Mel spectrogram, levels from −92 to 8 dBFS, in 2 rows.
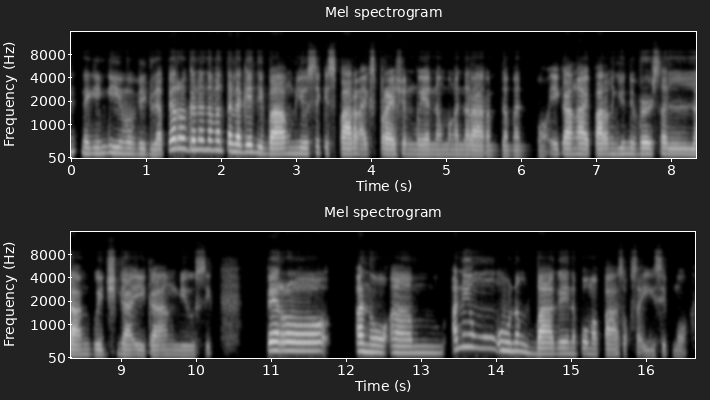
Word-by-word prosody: Naging 170 +1 -4
emo 170 -3 -3
bigla. 150 -1 -4
Pero 300 +3 +5
ganun 280 0 +3
naman 270 -1 +2
talaga, 220 -3 +6
'di 190 -4 -1
ba? 155 0 +6
Ang 165 +1 -11
music 170 +1 -5
is 160 - -3
parang 155 -1 +3
expression 150 -1 -1
mo 145 - -9
yan 145 0 -3
ng 140 0 -9
mga 145 0 -9
nararamdaman 135 -2 -4 0.2
mo. 130 0 -17
Ika 155 0 +1
nga 155 0 +2
parang 155 0 +2
universal 160 0 -2 0.3
language 145 0 0
nga 140 -3 -2
ika 135 0 -5
ang 140 -1 -17
music. 130 0 -12 0.7
Pero 250 0 +6 0.9
ano, 210 -4 +3
um, 190 -1 -4 0.2
ano 295 +6 +1
yung 350 -2 -5 0.3
unang 240 -3 -2
bagay 165 0 +1
na 160 - -8
pumapasok 150 -3 -6
sa - - -12
isip 135 +1 -14
mo 130 -1 -17
160 Hz, 150 wpm, -21 LUFS, 145-190 Hz, 0.9 s, talaga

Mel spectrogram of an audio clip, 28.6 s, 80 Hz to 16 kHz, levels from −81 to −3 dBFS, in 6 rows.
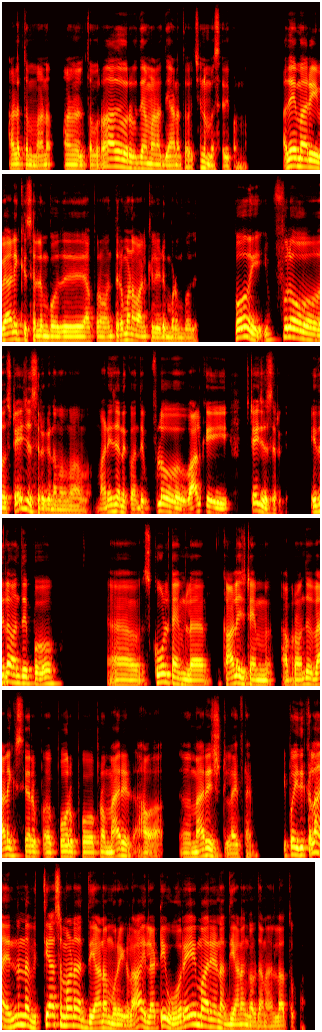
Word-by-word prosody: அழுத்தம் 105 -2 -1
மன 95 +1 -3 0.3
மன 105 0 0
அழுத்தம் 95 0 -4
வரும் - - -1
அது 165 - +2
ஒரு 135 -2 +1
விதமான 115 -3 0
தியானத்த 95 0 -3
வச்சு - - -11
நம்ம - - -2
சரி 90 0 -5
பண்ணலாம். - - -14 0.5
அதே 170 +4 +5
மாரி 155 -2 +4 0.2
வேலைக்கு 145 0 +1
செல்லும்போது, 105 -3 +2 0.3
அப்புறம் 100 +1 -3
திருமண 125 +2 0
வாழ்க்கையில 105 -2 -2
ஈடுபடும்போது, 90 -2 -3 0.6
இப்போ 180 - +2 0.4
இவ்வளோ 190 +9 0 0.5
ஸ்டேஜ்ஸ் 200 - 0
இருக்கு - - 0
நம்ம 90 -1 -4 0.6
மனிதனுக்கு 130 +2 -1
வந்து 125 - -2
இவ்வளோ 155 -1 0 0.4
வாழ்க்கை 135 0 0 0.5
ஸ்டேஜ்ஸ் - - +1
இருக்கு. - - -19 0.4
இதுல 160 +6 +3
வந்து 155 -2 +1
இப்போ 125 -4 -1 1.1
ஆ - - -3 0.5
ஸ்கூல் 175 +1 +2
டைம்ல, 120 -5 +2 0.5
காலேஜ் 140 -1 +3
டைம் 110 -1 +1 0.4
அப்புறம் 115 +1 -1
வந்து 130 +3 +1
வேலைக்கு 145 +2 0
சேர 120 -1 0 0.4
போறப்போ, 115 -2 0
அப்புறம் 105 0 -2
மேரேட் 135 +3 0
ஹ - - -2 0.8
மேரேஜ் 140 +3 +2 0.2
லைஃப் 95 0 -4
டைம் - - -12 0.4
இப்ப - - -2
இதுக்கெல்லாம் 155 0 +2
என்னென்ன 195 +5 +3
வித்தியாசமான 190 +6 +2 0.2
தியான 125 +1 +3
முறைகளா, 100 -3 +1
இல்லாட்டி 125 +3 +1 0.2
ஒரே 155 +10 +3 0.2
மாரியான 155 -6 +2
தியானங்கள் 105 -4 0
தானா 85 -2 -5
எல்லாத்துக்கும்? 90 0 -6
125 Hz, 130 wpm, -23 LUFS, 105-150 Hz, 1.1 s, அதே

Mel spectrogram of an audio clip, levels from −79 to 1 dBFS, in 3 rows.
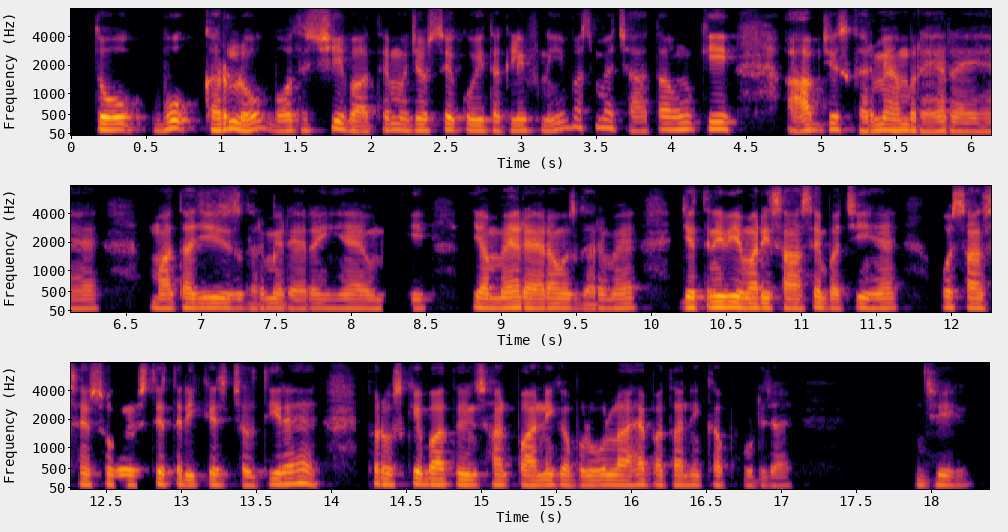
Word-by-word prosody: तो 150 0 +4
वो 185 +2 +4 0.2
कर 140 +1 +4
लो 170 -1 +5
बहुत 125 -5 -3
अच्छी 135 +7 +3
बात 115 -4 -2
है, - - -1
मुझे 135 -1 -1
उससे 135 +3 +1
कोई 130 -1 -1
तकलीफ 130 +2 -3
नहीं 125 +4 -3
है। 170 - -6
बस 200 -1 -6
मैं 190 -2 -3
चाहता 115 +3 -4
हूँ 150 +2 0
कि 165 -2 +3 0.4
आप 135 +1 +3
जिस 155 0 +2
घर 115 +2 -1
में 135 0 +3
हम 130 0 +2
रह 105 -1 -1
रहे 105 -2 -3
हैं 105 +1 -6 0.4
माता 110 +1 +2
जी 120 +1 +1
जिस 110 -1 -1
घर 110 0 -8
में 115 0 -1
रह 105 - -3
रही 110 0 -4
हैं 110 0 -1
उनकी 105 +1 -8 0.3
या 115 - +4
मैं 120 +2 +4
रह 115 -2 +4
रहा 115 0 +1
हूँ 115 - +1
इस 110 - -5
घर 105 +1 -4
में, 115 +1 -3 0.3
जितनी 125 +2 +5
भी 130 0 +7
हमारी 120 0 +5
साँसें 110 +2 +2
बची 115 +1 -1
हैं, 115 +1 -1 0.3
वो - - +2
साँसें 120 +1 +2
सुव्यवस्थित 120 +2 +1
तरीके 115 0 0
से 120 - -4
चलती 110 +5 -1
रहे, 145 +1 +2 0.4
पर 145 - +1
उसके 130 +3 +2
बाद 130 0 +2
तो 130 - +1
इंसान 120 0 0
पानी 115 +1 +2
का 120 -2 -1
बुलबुला 115 +1 0
है, 125 +1 +1
पता 115 0 -2
नहीं 115 0 -5
कब - - -4
फूट 110 -1 -10
जाए। 105 -1 -9 0.8
जी। 110 0 -5
120 Hz, 235 wpm, -22 LUFS, 115-130 Hz, 0.8 s, भी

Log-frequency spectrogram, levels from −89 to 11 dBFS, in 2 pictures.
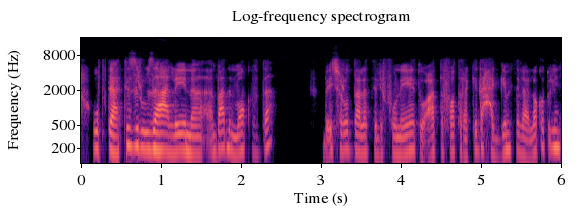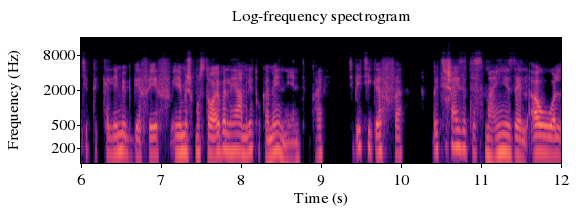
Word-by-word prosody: وبتعتذر 195 +3 +3
وزعلانة، 180 -3 +5
أنا - - -4
بعد 195 +2 +2
الموقف 170 0 -3
ده 160 +6 -3
ما - - -10 0.6
بقيتش - - -1
أَرُد 185 0 -3
على 170 -1 +2
تليفونات 160 +1 -4
وقعدت - - 0
فترة 170 -3 -3
كده 180 +6 -5
حجِّمت 175 +4 -1
العلاقة، 170 +4 -2
تقول 210 - -8
لي: - - +3
"أنتِ 205 0 -3
بتتكلمي 165 -2 -4
بجفاف"، 155 0 -3
إيه 165 0 +1
مش 170 0 +1
مستوعبة 165 +2 +2
اللي 180 -2 +1
هي - - 0
عملِته 175 +1 -1
كمان، 155 +5 0
يعني 120 - -8
أنت 130 - -12
متخيل! 155 0 -9 0.3
"أنتِ - - -18
بقيتِ 210 -1 -5
جافة، 175 -3 0
ما 155 - -14 0.4
بقيتيش 185 +3 +1
عايزة 210 -1 +1
تسمعيني 165 -1 -2
زي 160 -1 0
الأول"، 160 +2 +4
170 Hz, 200 wpm, -25 LUFS, 160-185 Hz, 0.6 s, وزعلانة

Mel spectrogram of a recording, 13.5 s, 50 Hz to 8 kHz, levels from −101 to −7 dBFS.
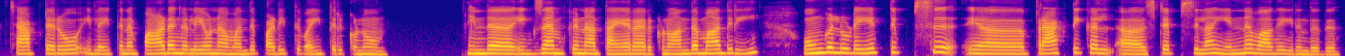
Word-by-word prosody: சாப்டரோ 195 +1 0 0.2
இல்ல 185 0 -2
இத்தன 195 +1 -2
பாடங்களையோ! 200 0 +2
நான் 180 -1 -1
வந்து 180 +2 -3
படித்து 190 +3 -4
வைத்திருக்கணும். 180 -1 -4 0.9
இந்த 195 +1 +5 0.3
எக்ஸாமுக்கு 205 +3 +1
நான் 190 0 -1
தயாரா 185 +1 +2
இருக்கணும், 180 0 -2
அந்த 190 +3 +3
மாதிரி 205 -1 +1 0.7
உங்களுடைய 230 -2 +3 0.2
டிப்ஸு 260 +2 -3 0.4
ஆ - - +3 0.5
ப்ராக்டிகல் 220 +1 +1 0.2
ஆ - - +4 0.2
ஸ்டெப்ஸ்லாம் 205 +1 -2
என்னவாக 200 -1 +1 0.2
இருந்தது? 165 -2 -4
195 Hz, 105 wpm, -19 LUFS, 185-210 Hz, 0.9 s, இந்த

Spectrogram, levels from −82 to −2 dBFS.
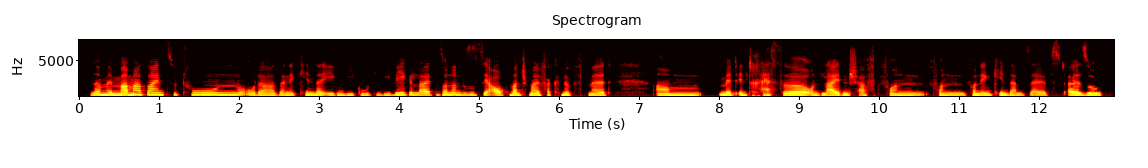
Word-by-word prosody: ne, 230 +3 +1
mit 270 -4 +6
Mama 240 +7 +6
sein 275 -2 +1
zu 275 -2 -10
tun 260 -1 0
oder 205 -3 -2
seine 195 0 -2
Kinder 220 0 0
irgendwie 200 -1 -2
gut 205 0 -7
in 205 - -7
die 205 0 -5
Wege 270 +1 +2
leiten, 230 -1 -1
sondern 255 +1 +1
das 235 -1 -5
ist 220 0 -8
ja 230 - +1
auch 220 +1 0
manchmal 225 -1 +1
verknüpft 215 0 -4
mit 200 -2 -1 0.6
ähm, 195 -2 +1 0.2
mit 225 -2 +4
Interesse 215 +1 +2
und 195 +1 -1
Leidenschaft 200 -2 -1
von 200 -4 -2
von 185 -4 -3
von 210 -2 +2
den 200 0 +1
Kindern 195 -2 0
selbst. - - -7
Also 225 -1 +5
215 Hz, 160 wpm, -25 LUFS, 200-230 Hz, 0.6 s, mit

